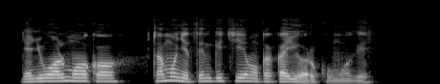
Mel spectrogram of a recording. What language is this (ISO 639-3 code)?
luo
